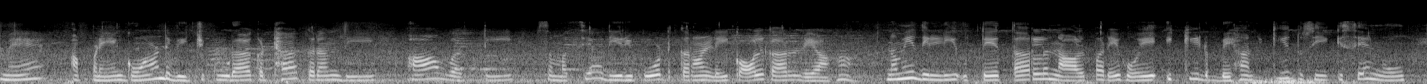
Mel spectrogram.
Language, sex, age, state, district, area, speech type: Punjabi, female, 45-60, Punjab, Jalandhar, rural, read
